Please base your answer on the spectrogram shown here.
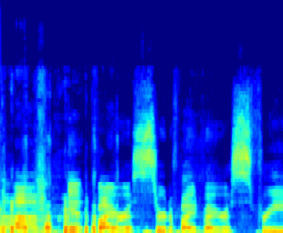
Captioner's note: laughter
